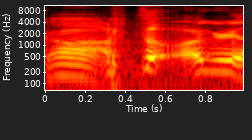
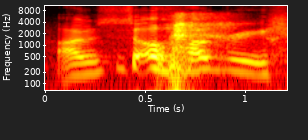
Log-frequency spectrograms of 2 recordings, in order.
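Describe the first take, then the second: First: Mock hungry murmur. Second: Whiny hunger. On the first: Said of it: "and you're like". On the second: Retold or imitated. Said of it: "their kid is like".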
